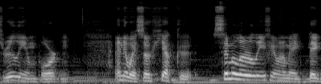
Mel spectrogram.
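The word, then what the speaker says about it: 百: It is pronounced as hyaku.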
